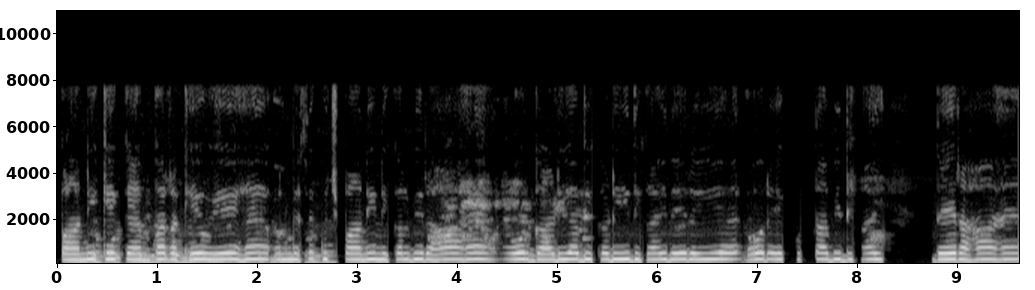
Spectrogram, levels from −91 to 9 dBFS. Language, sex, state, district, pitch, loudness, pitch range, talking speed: Hindi, male, Rajasthan, Jaipur, 265 Hz, -15 LUFS, 260-270 Hz, 185 wpm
